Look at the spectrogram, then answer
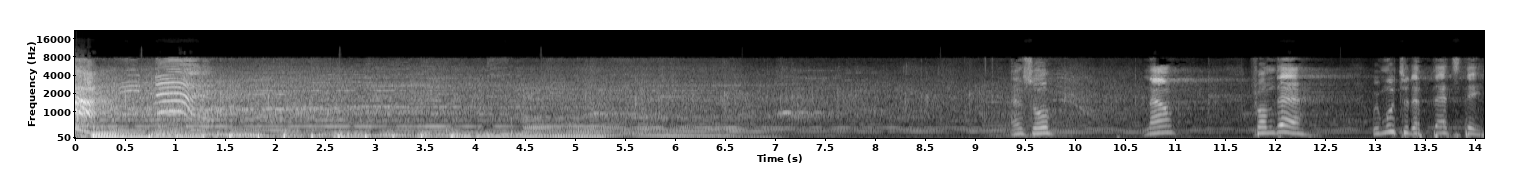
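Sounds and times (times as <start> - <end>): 
audience cheering with scattered whoops and shouts: 0.0 - 9.2
audience clapping: 0.0 - 12.8
speech: 9.5 - 10.0, 10.7 - 11.1, 11.8 - 12.4, 13.0 - 14.0.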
